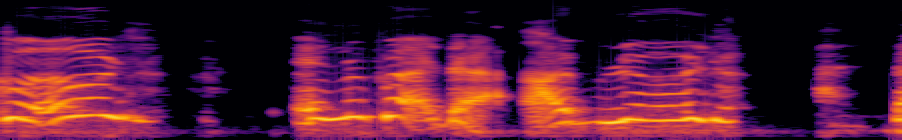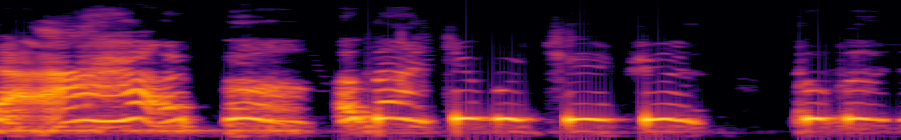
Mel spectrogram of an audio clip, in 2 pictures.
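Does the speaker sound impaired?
Yes: speech impairment; uses wheelchair.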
